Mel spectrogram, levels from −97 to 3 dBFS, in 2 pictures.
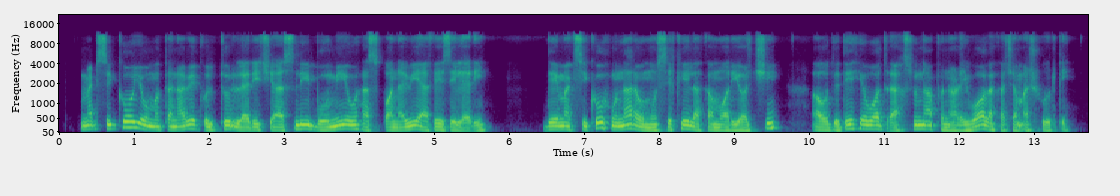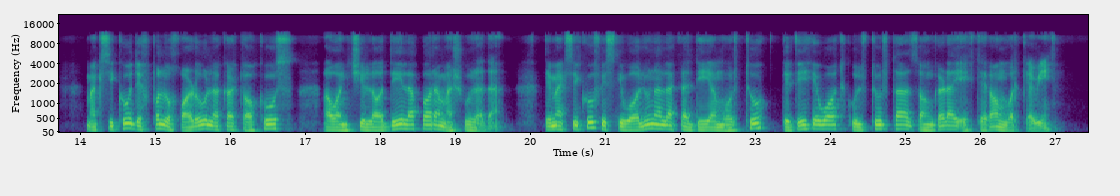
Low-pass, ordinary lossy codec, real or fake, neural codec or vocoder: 10.8 kHz; Opus, 32 kbps; fake; codec, 24 kHz, 1.2 kbps, DualCodec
